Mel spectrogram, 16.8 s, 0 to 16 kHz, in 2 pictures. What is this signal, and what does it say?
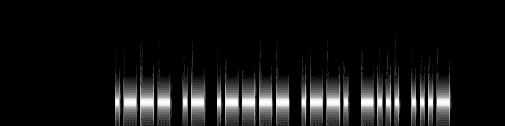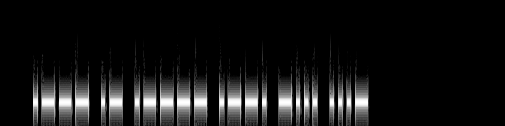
Morse code, heard as a keyed tone, about 17 wpm, 700 Hz. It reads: JA1PBV JA1PBV
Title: DXCC-100 Call Signs - 6 Characters - Repeated 2x - 17wpm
